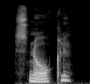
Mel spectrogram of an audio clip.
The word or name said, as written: snorkle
